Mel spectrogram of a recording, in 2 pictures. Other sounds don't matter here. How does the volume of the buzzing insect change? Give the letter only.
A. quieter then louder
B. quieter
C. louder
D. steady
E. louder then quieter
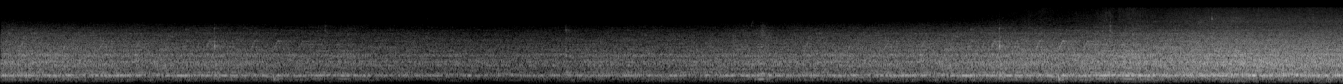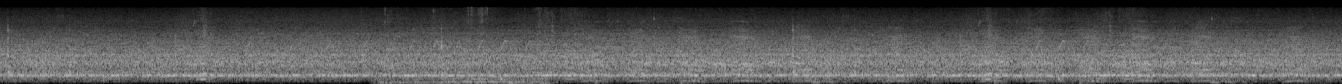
C.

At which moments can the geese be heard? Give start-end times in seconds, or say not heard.
17.1-26.6.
